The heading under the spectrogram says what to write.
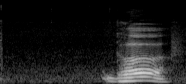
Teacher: घ, इसमें भी लंबी आवाज़ आ रही है घ, तो ये भी क्या हुआ आपका महाप्राण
